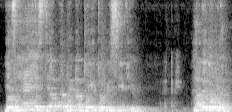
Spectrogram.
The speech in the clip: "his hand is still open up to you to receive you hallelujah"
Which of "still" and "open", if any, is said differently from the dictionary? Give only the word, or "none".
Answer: none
